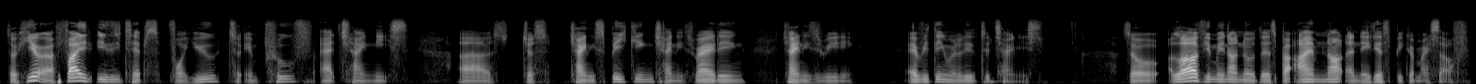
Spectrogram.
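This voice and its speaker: A man's voice: fairly low pitch, normal speed, pushed and bright, clean tone, no room sound. A young man from Burma giving a casual video lesson for beginners, chatty and full of fillers and restarts. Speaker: language tutor.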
